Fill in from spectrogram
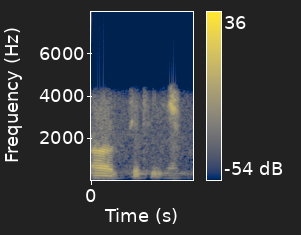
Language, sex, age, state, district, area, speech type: Kashmiri, male, 30-45, Jammu and Kashmir, Budgam, rural, conversation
